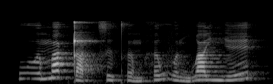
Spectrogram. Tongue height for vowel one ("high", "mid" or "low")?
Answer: high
